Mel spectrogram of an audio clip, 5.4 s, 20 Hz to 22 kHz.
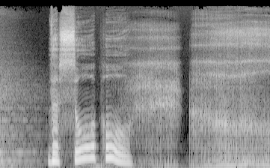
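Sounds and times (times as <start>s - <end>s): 
speech: 1.1s - 2.7s
sleeping tiger snoring: 2.6s - 5.4s.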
